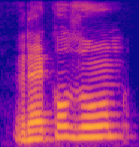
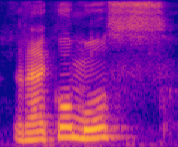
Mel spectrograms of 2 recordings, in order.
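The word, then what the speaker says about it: racemose: question number 13 की अगर हम बात करें, क्वेश्चन नंबर 13 में है कैरेक्टरिस्टिक्स ऑफ रैकोसोम, सॉरी बेटा थोड़ी सी प्रोनाउंसिएशन मेरी बिगड़ी हुई है भाई, रैकोमोस ही बोलेंगे इसको भाई, और साथ में है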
